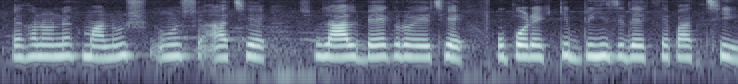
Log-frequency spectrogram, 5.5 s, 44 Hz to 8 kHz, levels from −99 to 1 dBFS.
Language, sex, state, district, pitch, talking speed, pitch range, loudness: Bengali, female, West Bengal, Jhargram, 240 Hz, 150 wpm, 235-250 Hz, -19 LUFS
